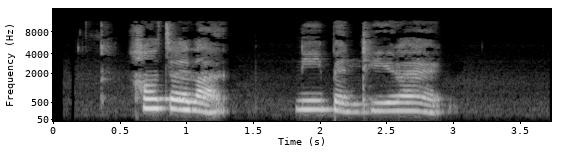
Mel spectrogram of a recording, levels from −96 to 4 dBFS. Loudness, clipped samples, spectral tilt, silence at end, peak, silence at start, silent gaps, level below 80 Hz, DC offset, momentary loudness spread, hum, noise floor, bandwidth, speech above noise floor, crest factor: -20 LUFS; under 0.1%; -4.5 dB/octave; 0.8 s; -4 dBFS; 0.35 s; none; -72 dBFS; under 0.1%; 14 LU; none; -62 dBFS; 11.5 kHz; 43 dB; 18 dB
